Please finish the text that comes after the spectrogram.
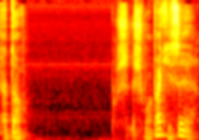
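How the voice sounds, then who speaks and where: A man's voice: lowish voice, expressive, measured pace, husky. A man hosting a live reaction video, retelling a comic chapter loosely and wondering aloud between scenes. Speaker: manga reaction video host.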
